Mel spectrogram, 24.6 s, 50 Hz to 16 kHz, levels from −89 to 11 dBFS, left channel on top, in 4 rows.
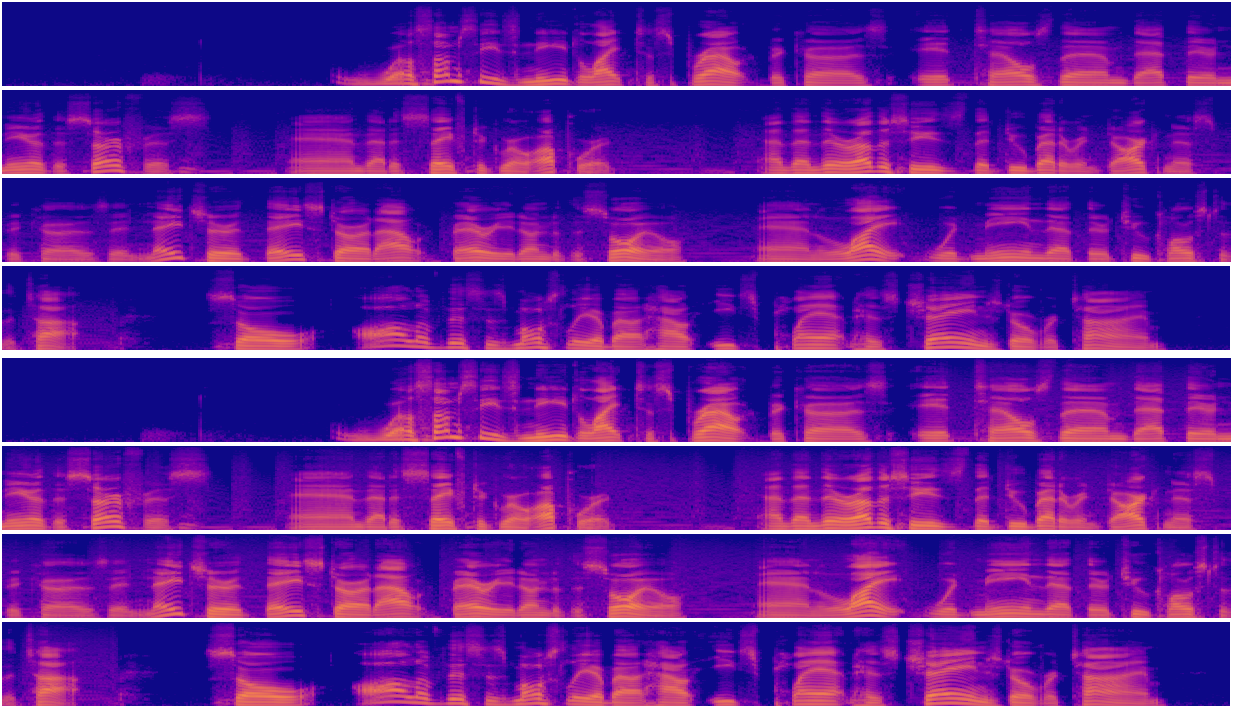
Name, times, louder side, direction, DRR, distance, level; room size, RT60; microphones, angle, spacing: voice 1, 1.7-7.2 7.6-9.2 9.9-15.7 16.1-18.8 19.5-24.2, right 3 dB, 30° right, 0.4 m, -28 dB
sound 1, 4.7-19.0, right 2 dB, 75° right, 3.1 m, -57 dB
open air
head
